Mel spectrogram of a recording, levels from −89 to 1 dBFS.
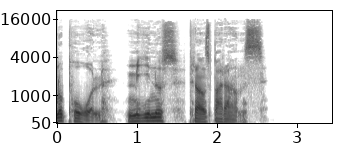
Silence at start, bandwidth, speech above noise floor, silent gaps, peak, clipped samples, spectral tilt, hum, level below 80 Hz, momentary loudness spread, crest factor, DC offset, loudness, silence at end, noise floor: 0 s; 16.5 kHz; over 68 dB; none; -6 dBFS; under 0.1%; -4 dB/octave; none; -50 dBFS; 9 LU; 16 dB; under 0.1%; -22 LUFS; 0.85 s; under -90 dBFS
